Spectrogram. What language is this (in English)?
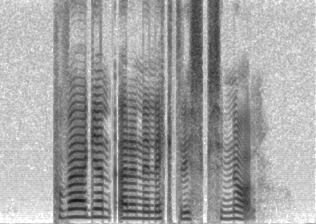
Swedish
